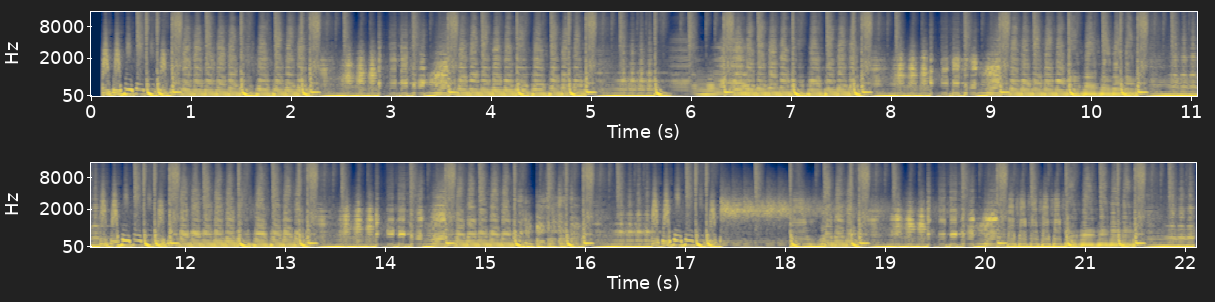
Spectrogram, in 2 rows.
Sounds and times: bass 0.1 - 22.1
hat 0.1 - 22.1
snare 0.2 - 2.6
snare 3.2 - 5.3
snare 6.2 - 8.2
snare 8.8 - 13.7
snare 14.3 - 15.0
snare 15.8 - 22.1

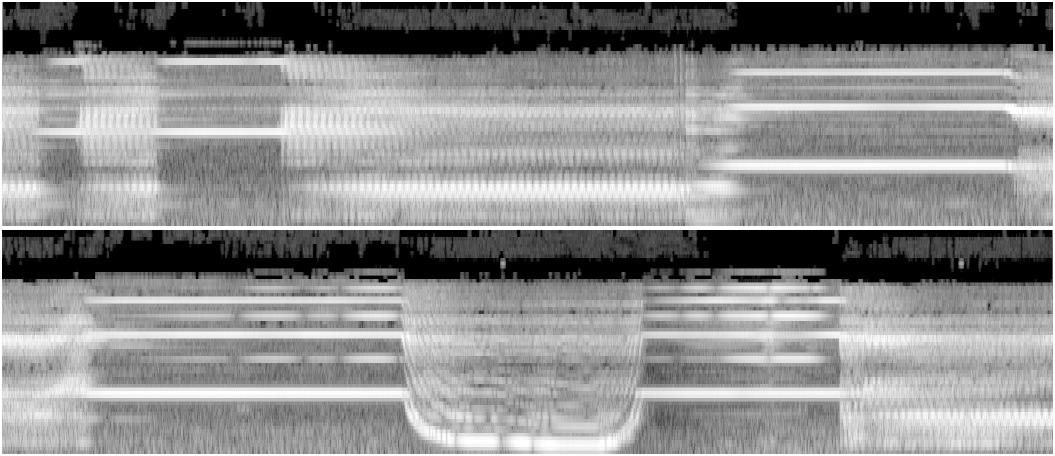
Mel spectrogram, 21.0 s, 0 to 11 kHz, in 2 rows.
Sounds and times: feedback 0.0 - 21.0

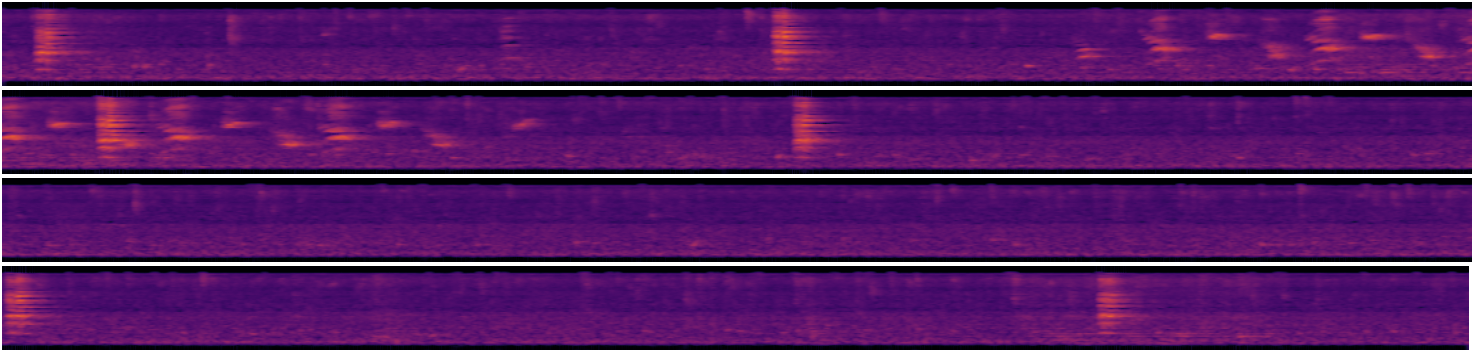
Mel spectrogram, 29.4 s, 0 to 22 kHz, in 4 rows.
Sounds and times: running water 0.0 - 29.3
Calls from a Masked Lapwing 5.4 - 10.0
song from a Bali Starling 5.7 - 9.7

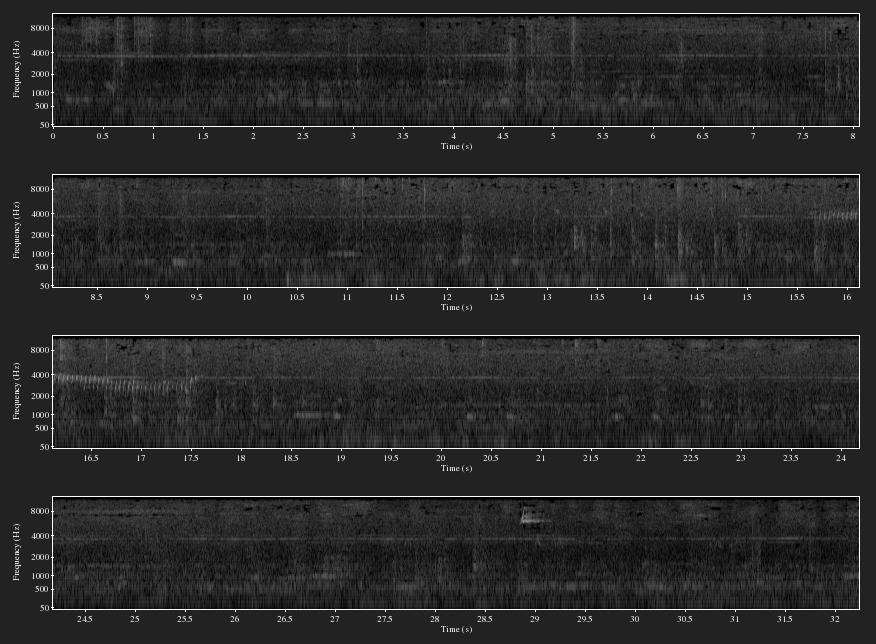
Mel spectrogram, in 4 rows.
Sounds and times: bicycles 0.0 - 32.2
people go 0.0 - 32.2
wind 0.0 - 32.2
Birds sing 10.8 - 20.8
Birds sing 26.4 - 32.2

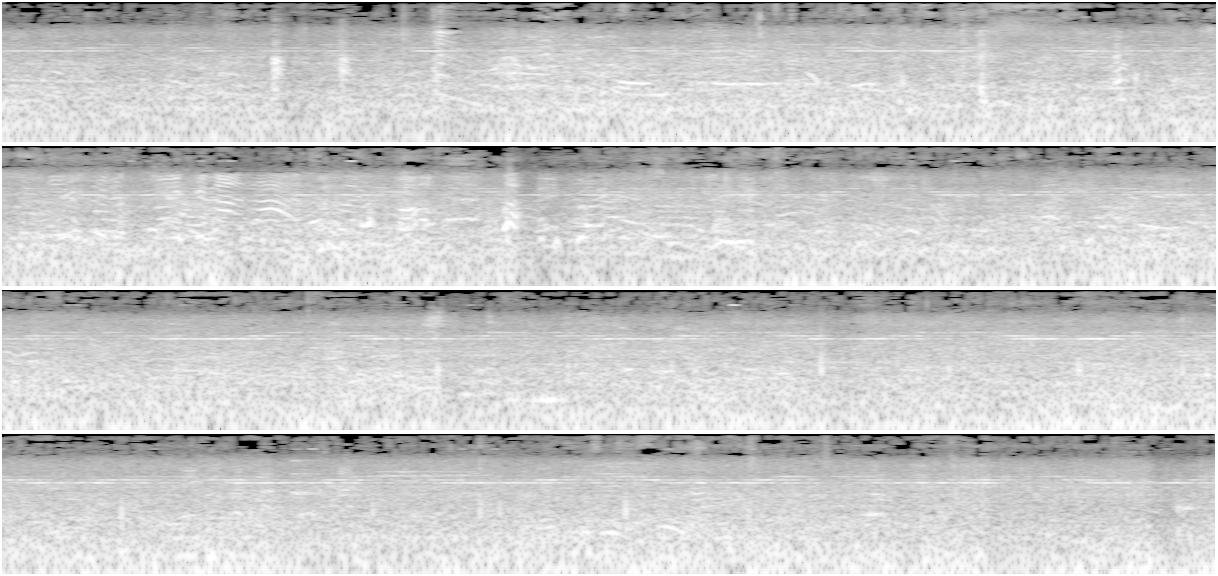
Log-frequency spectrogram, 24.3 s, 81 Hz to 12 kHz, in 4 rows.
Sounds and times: crowd 0.0 - 24.2

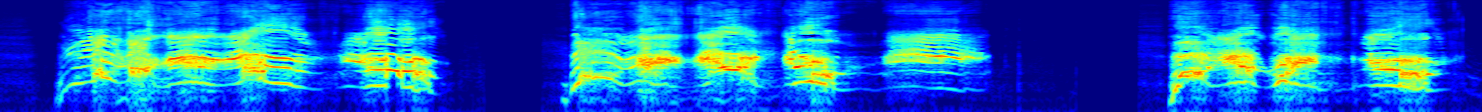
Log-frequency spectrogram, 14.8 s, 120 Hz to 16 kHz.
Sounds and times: mortally wounded scream 0.6 - 4.4
mortally wounded scream 5.7 - 10.0
mortally wounded scream 11.7 - 14.8

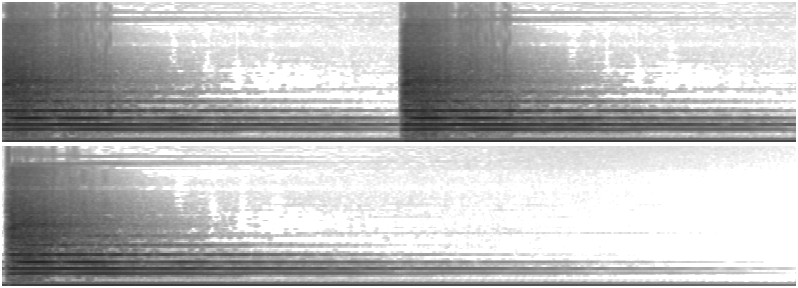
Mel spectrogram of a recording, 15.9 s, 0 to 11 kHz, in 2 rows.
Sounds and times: Large bell with 3 strikes 0.0 - 14.9

